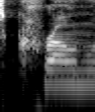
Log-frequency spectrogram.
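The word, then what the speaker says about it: Krone: It's Chris with a K, and it's Crone with a K.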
